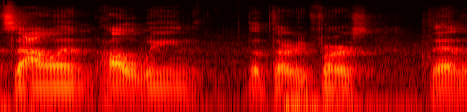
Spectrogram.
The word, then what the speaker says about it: Samhain: And there's the pronunciation, just so that way if you need to know how to pronounce it, that's how you pronounce it.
